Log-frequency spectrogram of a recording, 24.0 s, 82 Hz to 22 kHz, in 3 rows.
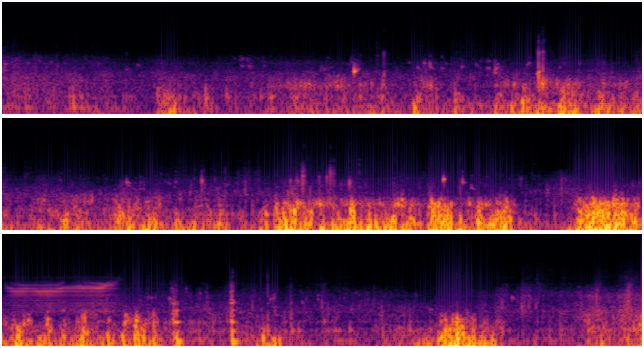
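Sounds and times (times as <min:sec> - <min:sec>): muffled underwater gurgling water: 0:00.0 - 0:24.0.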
